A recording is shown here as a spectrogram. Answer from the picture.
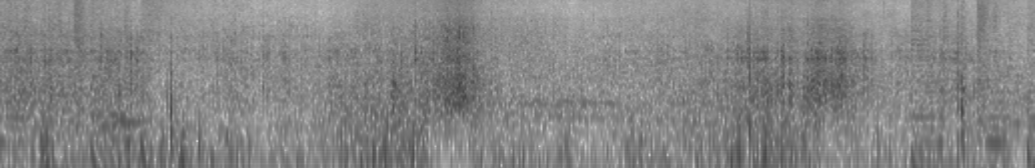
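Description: Wind rushing over the microphone and the hiss of skis sliding on snow during a downhill run, swelling twice in the middle, under background music.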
